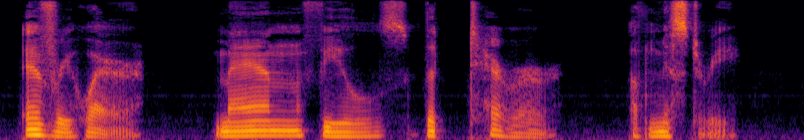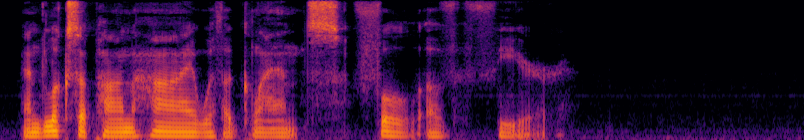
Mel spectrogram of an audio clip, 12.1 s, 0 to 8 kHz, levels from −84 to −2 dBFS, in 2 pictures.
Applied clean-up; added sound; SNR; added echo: none; none; none; none.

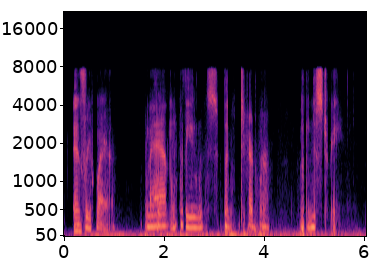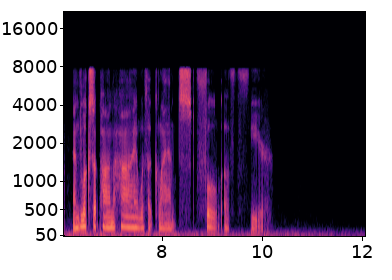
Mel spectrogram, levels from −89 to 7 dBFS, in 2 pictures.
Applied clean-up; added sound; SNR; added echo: neural diffusion model UNIVERSE++.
